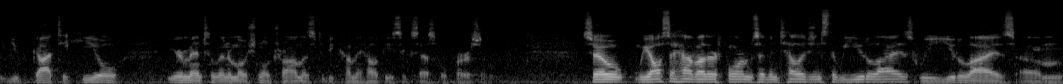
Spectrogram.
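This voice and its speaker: At a moderate pace, a man speaks with a fairly low pitch, lively intonation and big swings in loudness. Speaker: peak performance consultant. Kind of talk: live stream Q&A talk. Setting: live stream from a resort. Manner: speaking louder after viewer complaint.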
